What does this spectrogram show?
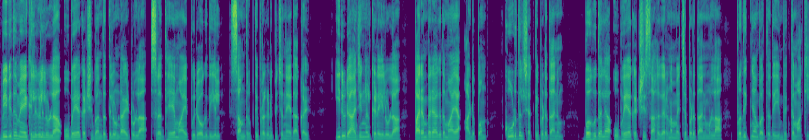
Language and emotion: Malayalam, neutral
